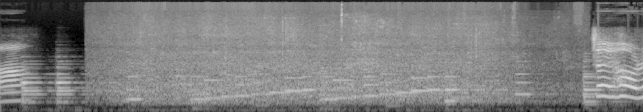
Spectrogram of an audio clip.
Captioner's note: crowd noise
